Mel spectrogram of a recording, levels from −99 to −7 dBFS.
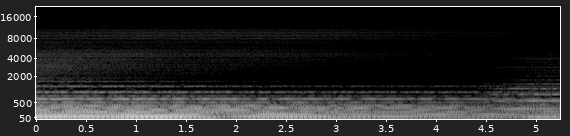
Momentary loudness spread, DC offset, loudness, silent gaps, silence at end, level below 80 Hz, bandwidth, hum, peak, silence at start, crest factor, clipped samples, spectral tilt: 18 LU; under 0.1%; -39 LUFS; none; 0 s; -42 dBFS; 4.9 kHz; none; -24 dBFS; 0 s; 14 dB; under 0.1%; -10 dB/octave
